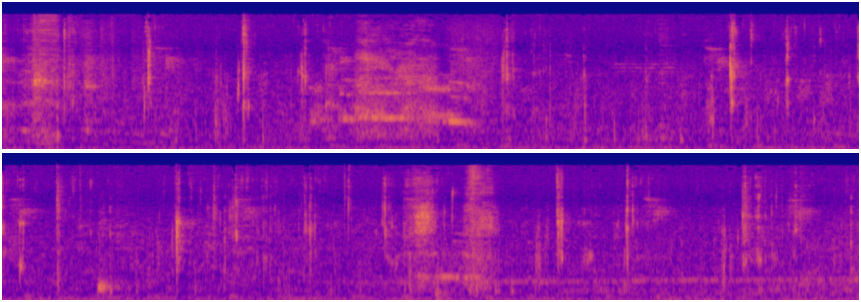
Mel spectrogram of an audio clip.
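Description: A person chewing and biting food: a steady run of small, sharp mouth clicks.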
